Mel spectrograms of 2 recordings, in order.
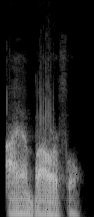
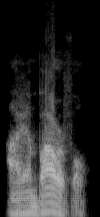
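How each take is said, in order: First: It sounds weak and low in energy. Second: It sounds strong and full of energy.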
